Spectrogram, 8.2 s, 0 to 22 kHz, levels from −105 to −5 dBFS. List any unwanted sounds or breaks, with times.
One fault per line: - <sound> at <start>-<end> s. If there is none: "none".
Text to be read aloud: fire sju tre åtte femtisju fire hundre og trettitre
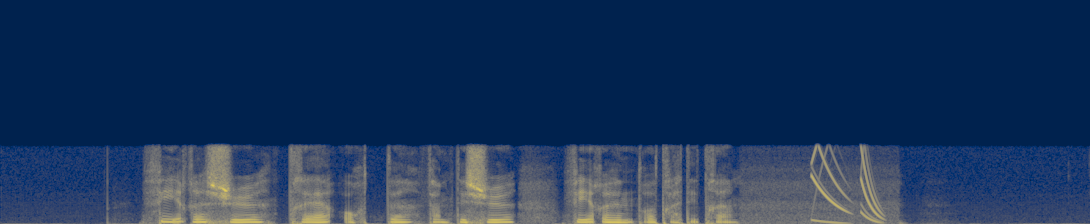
- chirp at 6.1-6.7 s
